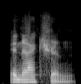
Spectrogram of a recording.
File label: "inaction", American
